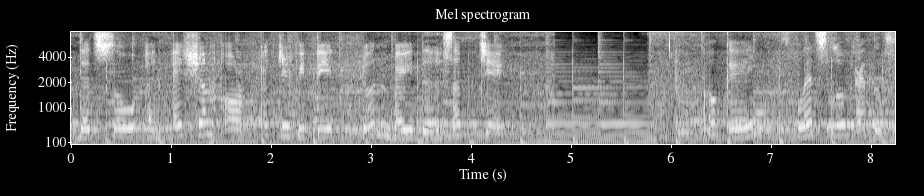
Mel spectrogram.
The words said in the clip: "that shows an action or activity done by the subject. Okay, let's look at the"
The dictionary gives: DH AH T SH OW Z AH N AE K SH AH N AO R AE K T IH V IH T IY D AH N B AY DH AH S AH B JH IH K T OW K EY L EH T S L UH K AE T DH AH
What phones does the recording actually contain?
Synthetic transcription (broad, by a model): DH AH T S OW AH N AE K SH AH N AO R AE K T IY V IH T IY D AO N B AY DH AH S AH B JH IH K T OW K EY L EH T S L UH K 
